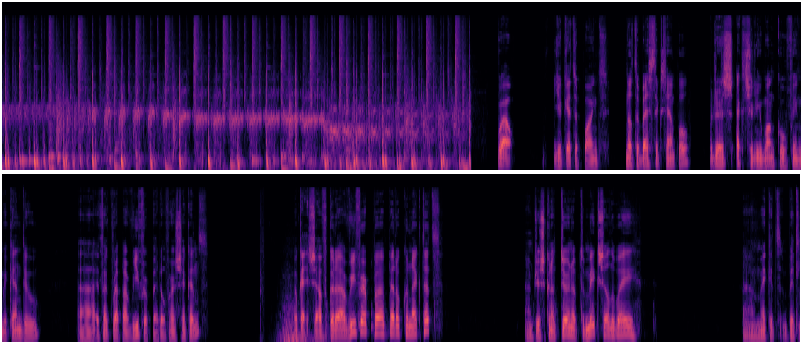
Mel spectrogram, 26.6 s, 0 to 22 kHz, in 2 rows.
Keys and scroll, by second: 5.2 Return, 7.8 space.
